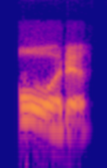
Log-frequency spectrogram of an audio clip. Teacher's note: A palavra hora em português se escreve com a letra H, mas esse H ele será surdo, ele não vai ter nenhum som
